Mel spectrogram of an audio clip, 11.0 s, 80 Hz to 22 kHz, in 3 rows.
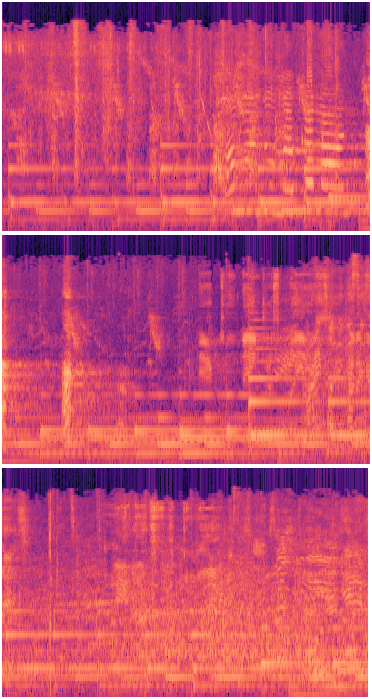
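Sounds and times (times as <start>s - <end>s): slow gentle piano music: 0.0s - 11.0s.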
